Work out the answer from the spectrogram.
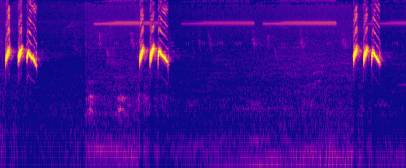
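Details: Red-whiskered bulbul female calling to excite a male or to pair: three-note whistled phrases ending in a downward slur, repeated roughly every three to four seconds, over a steady high thin tone and low background rumble.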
